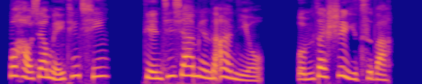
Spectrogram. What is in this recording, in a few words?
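wake up error, Chinese; Bixby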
